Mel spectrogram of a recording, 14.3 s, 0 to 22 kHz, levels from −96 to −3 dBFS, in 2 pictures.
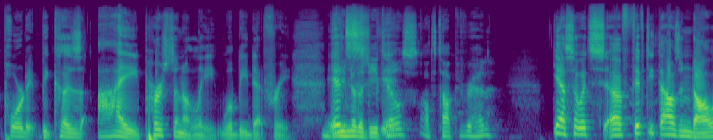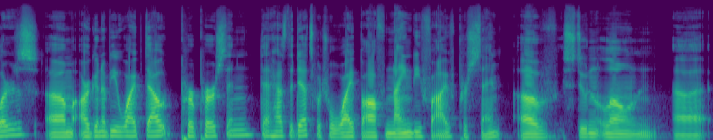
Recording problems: none

